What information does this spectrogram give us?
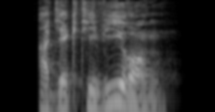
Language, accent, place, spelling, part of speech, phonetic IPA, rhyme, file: German, Germany, Berlin, Adjektivierung, noun, [atjɛktiˈviːʁʊŋ], -iːʁʊŋ, De-Adjektivierung.ogg
- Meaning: adjectivization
